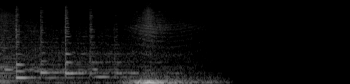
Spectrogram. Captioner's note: whoosh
